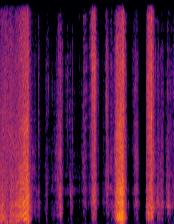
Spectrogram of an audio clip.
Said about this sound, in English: You'll notice there's a vertical zipper on this side as well.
